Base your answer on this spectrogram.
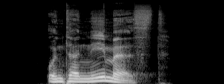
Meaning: second-person singular subjunctive I of unternehmen
- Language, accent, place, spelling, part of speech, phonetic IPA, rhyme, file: German, Germany, Berlin, unternehmest, verb, [ˌʔʊntɐˈneːməst], -eːməst, De-unternehmest.ogg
